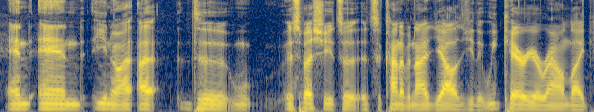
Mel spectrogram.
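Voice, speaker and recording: Male host, smooth tone, halting and affirming, dry close mic. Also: fairly low pitch, level tone, darkish tone, no room sound. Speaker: podcast host. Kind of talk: casual interview conversation.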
